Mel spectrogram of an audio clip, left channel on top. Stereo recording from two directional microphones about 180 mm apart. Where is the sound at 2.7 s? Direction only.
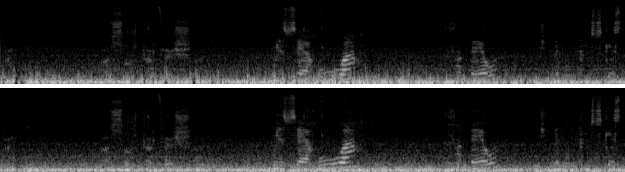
15° right (ahead or behind).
